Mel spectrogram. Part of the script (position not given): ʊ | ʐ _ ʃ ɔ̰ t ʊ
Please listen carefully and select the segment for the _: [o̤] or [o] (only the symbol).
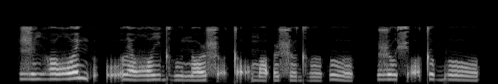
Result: o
